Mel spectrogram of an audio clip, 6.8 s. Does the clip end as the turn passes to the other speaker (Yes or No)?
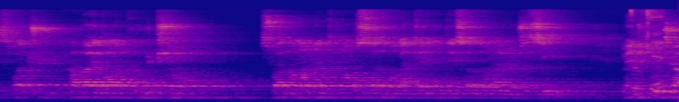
No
